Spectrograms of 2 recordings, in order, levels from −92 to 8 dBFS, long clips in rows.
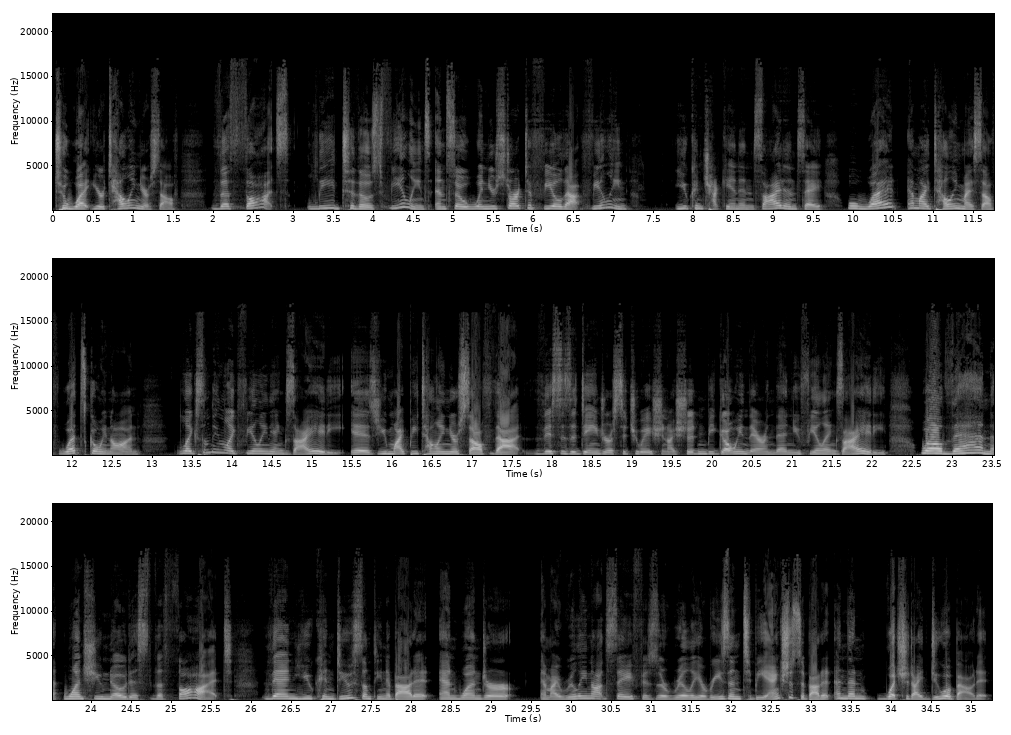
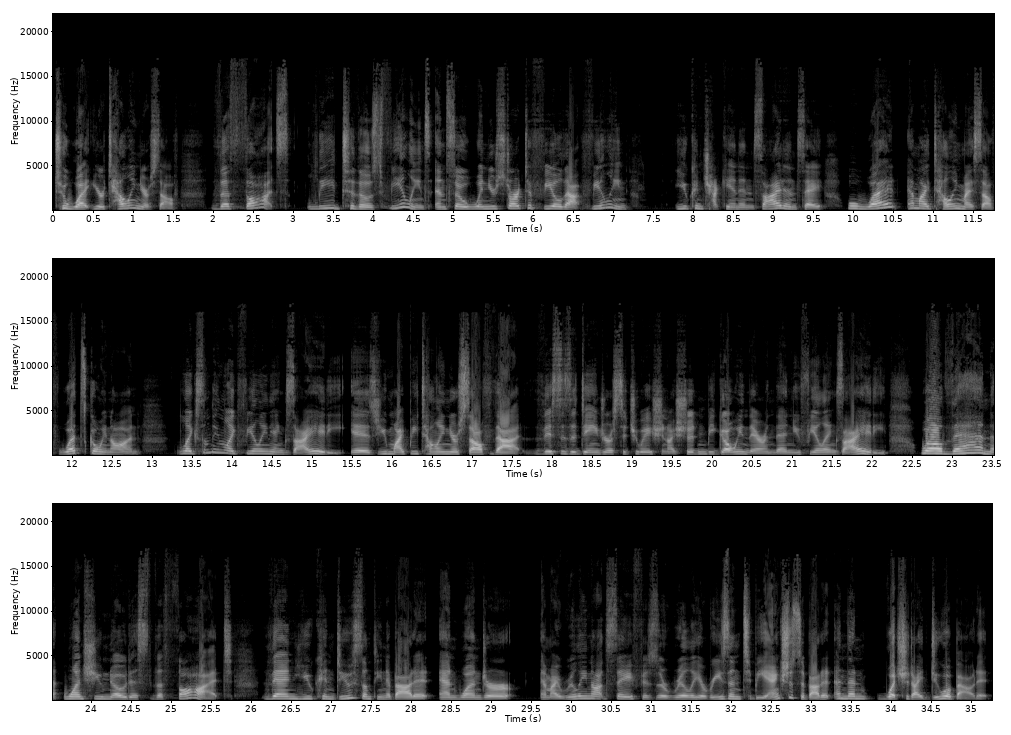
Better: first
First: none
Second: thin; very slightly; fading below 250 Hz

